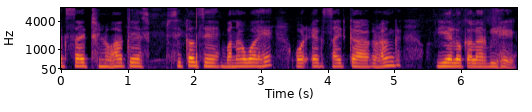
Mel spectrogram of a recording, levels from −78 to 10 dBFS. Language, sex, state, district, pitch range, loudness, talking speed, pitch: Hindi, male, Assam, Hailakandi, 160-180 Hz, -19 LUFS, 160 wpm, 170 Hz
